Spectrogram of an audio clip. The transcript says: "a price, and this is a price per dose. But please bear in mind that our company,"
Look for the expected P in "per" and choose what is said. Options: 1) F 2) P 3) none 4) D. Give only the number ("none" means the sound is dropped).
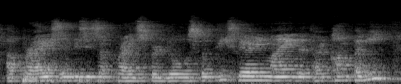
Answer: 1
